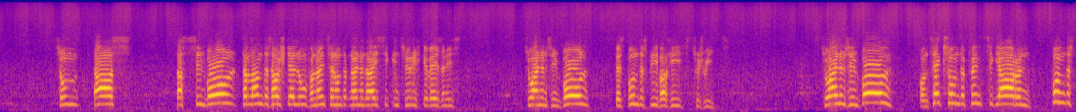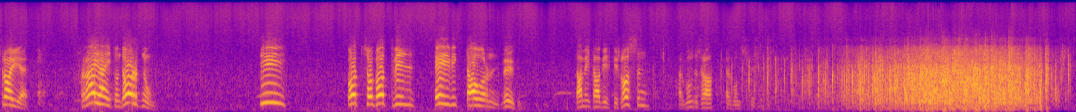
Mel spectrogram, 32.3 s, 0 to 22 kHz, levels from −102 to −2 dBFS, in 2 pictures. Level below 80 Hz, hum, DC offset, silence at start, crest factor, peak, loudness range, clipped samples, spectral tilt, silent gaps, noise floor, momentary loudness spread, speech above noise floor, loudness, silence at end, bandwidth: -58 dBFS; none; under 0.1%; 0.85 s; 14 dB; -4 dBFS; 9 LU; under 0.1%; -3.5 dB/octave; none; -47 dBFS; 19 LU; 30 dB; -16 LUFS; 0.1 s; over 20 kHz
